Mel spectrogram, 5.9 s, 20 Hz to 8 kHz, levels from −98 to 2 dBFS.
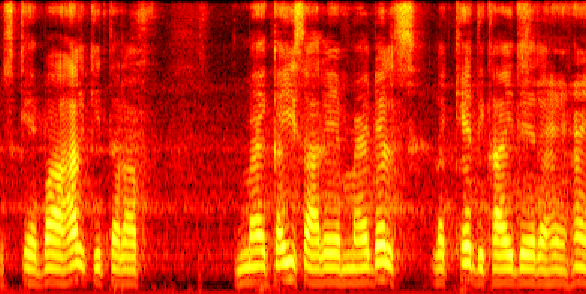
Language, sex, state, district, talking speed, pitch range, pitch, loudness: Hindi, male, Uttar Pradesh, Lucknow, 135 wpm, 140-170 Hz, 145 Hz, -19 LUFS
